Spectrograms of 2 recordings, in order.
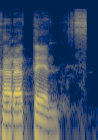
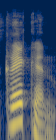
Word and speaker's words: Kraken: Karatens. Oh, the Kraken. Yeah. The Kraken. Oh, it's Kraken, not Yeah, it's Karatens. pronounced Kraken.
